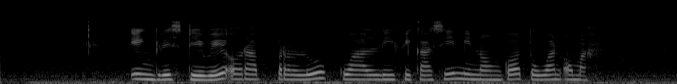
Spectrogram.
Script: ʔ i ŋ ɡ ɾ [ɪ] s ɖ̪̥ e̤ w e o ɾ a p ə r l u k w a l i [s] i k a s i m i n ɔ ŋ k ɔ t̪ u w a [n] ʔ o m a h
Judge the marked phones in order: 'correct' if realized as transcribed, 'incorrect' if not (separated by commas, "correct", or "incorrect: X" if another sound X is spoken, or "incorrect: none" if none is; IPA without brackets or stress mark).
correct, incorrect: f, correct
